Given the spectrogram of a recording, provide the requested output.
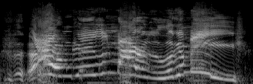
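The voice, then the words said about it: Imitates another person's voice. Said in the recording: “Can you do your impression of me again?”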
